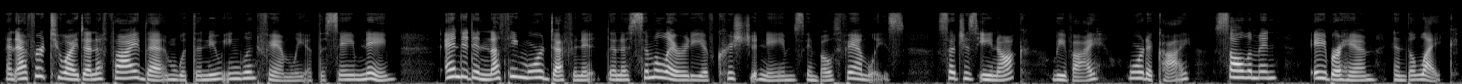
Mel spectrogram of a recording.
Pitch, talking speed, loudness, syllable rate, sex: 240 Hz, 155 wpm, -18 LUFS, 5.3 syllables/s, female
